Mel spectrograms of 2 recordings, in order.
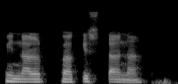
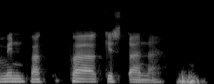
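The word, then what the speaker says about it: من باكستان: Nah, bukan minal, tidak ada alif lam. Nah, harus Apa, hati-hati, harus teliti ya. Adunnu annaka min Pakistana. Baik.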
